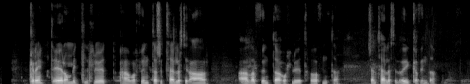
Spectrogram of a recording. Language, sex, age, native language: Icelandic, male, 20-29, Icelandic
